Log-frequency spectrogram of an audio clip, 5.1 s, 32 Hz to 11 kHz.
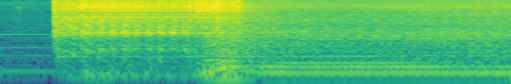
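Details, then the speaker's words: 2008 Cummins diesel, fresh engine after major failure, first start after oil priming with injectors plugged in: short crank, catches at once and settles to a steady even idle, no knocks; 70 PSI oil pressure; normal start-up and idle. "I'd say that's the job well done D it right up and she's purring like a kit"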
